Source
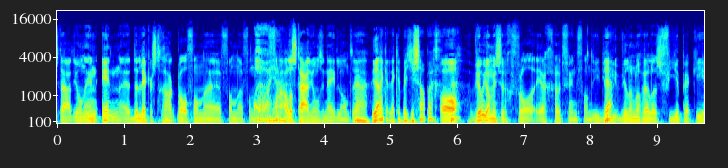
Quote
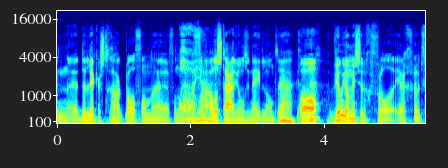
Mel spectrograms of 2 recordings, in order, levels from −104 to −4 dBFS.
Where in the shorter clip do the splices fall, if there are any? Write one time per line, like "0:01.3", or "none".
0:01.7
0:03.6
